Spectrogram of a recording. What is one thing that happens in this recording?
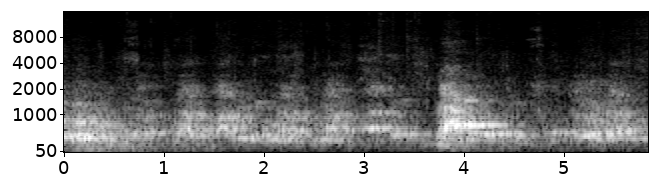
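A dog licks and nibbles a treat from a person's fingers.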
